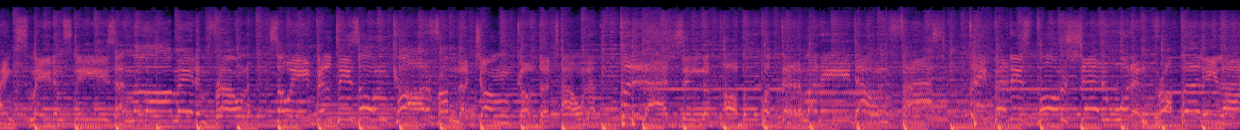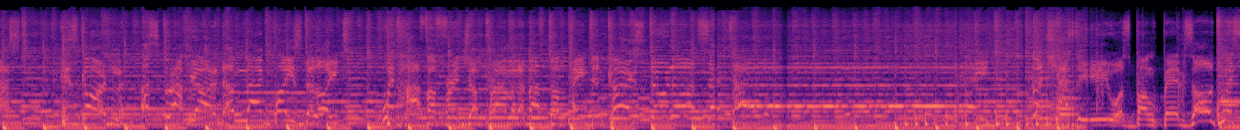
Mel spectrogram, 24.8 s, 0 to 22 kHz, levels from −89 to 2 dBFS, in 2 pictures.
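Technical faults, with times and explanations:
7.75–10.12 s: block size mismatch (padded). One stage writes shorter blocks than the next reads, and each block's shortfall is filled with zeros. The silent slivers repeat at 46.9 Hz, giving a low buzz, which fits 1024-sample blocks. The sound runs at 0.861 times normal speed, with timbre unchanged.
19.54–19.58 s, 21.32–21.36 s, 21.96–22.00 s, 22.62–22.66 s, 23.10–23.13 s, 23.13–23.17 s, 23.27–23.31 s: short concealed packet loss. Each time about 20 ms of audio arrived too late. The receiver extended the preceding sound for 12 to 25 ms, then blended back. Each event is a brief smear or wobble.
20.20–20.28 s: burst of packet loss. About 60 ms of audio never arrived in time. The receiver kept the last sound going for about 60 ms, fading it as the gap went on. It is heard as a short held buzz or fading hiss, and the audio then resumes with that stretch missing.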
